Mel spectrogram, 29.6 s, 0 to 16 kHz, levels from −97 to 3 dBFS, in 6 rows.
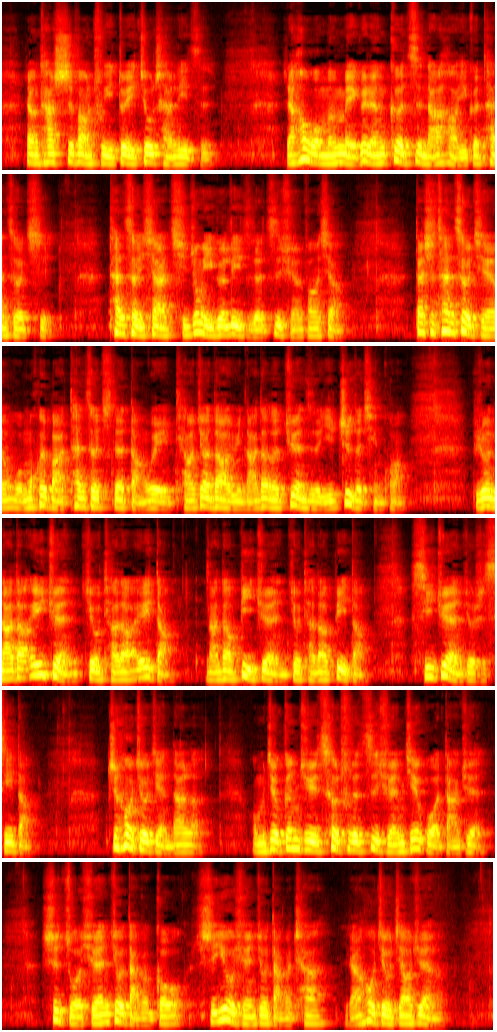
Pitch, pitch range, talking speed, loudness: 120 Hz, 110-140 Hz, 280 characters per minute, -22 LUFS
